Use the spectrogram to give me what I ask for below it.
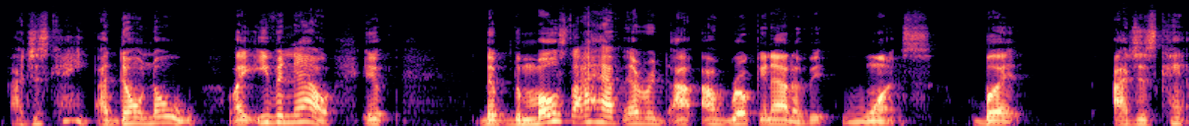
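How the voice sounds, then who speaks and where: A man's voice: a little high, bright, forceful tone. A man casually telling a personal story on a vlog, swearing often and stumbling over restarts. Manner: profane, halting, with frequent restarts. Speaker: vlogger.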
